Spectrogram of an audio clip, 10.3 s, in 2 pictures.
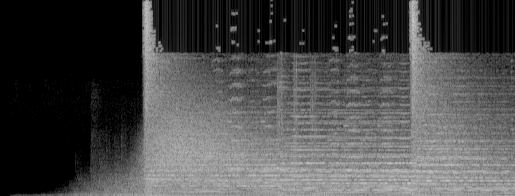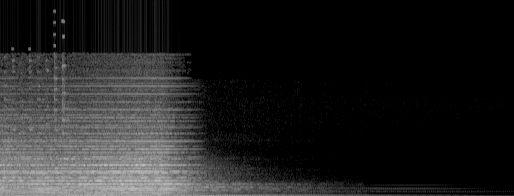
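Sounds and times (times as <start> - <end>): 
victory jingle: 1.4 - 7.6.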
